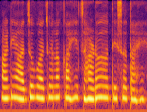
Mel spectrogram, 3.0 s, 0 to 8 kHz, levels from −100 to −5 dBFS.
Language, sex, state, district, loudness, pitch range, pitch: Marathi, female, Maharashtra, Washim, -13 LUFS, 250-275 Hz, 265 Hz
